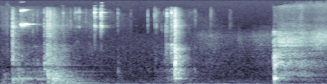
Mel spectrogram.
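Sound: keys jangling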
